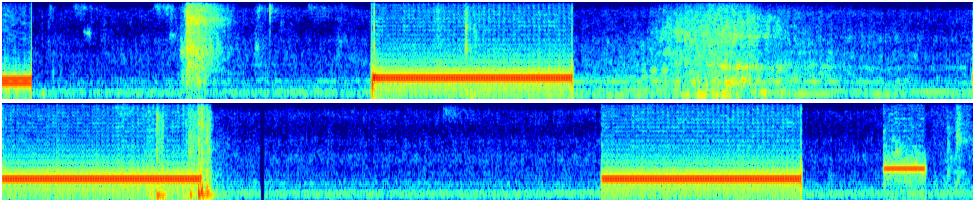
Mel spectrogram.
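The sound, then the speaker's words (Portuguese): Telephone ringback tone of an unanswered call: three long, steady, mid-pitched tones of about two seconds each, separated by long silent gaps, with the short start of a fourth at the end and faint rustling between. “Elas não estão atendendo. Eu acho que está em outra ligação.”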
